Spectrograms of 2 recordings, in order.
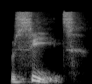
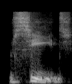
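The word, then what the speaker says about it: receipt: this B sound there receip receip just like doubt we don't pronounce again this P here receed all right so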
